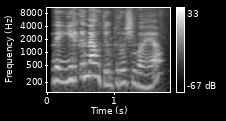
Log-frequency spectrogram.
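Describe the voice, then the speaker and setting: A woman's voice: medium pitch, expressive, racing, breathy edge. A middle-aged woman hosts a live stock-trading stream and keeps up a chatty, teasing patter with her viewers. She answers their messages and tips as they come in, scolding and joking in a loose, familiar way. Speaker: stock-trading livestream host. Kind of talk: casual livestream chat.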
